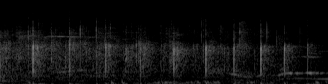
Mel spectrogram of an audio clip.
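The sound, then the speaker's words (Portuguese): Faint applause for a poet, with many sharp claps landing in a fairly even rhythm. “Palmas para o poeta.”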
